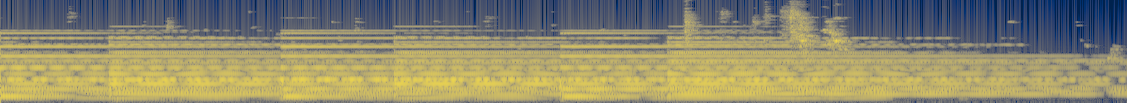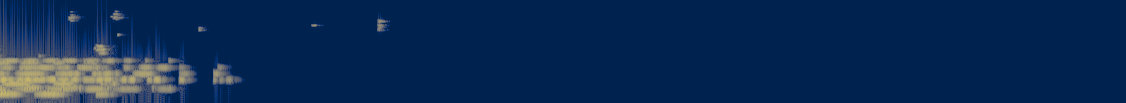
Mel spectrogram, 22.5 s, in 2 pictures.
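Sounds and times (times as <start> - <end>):
bells ringing: 0.0 - 13.0.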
